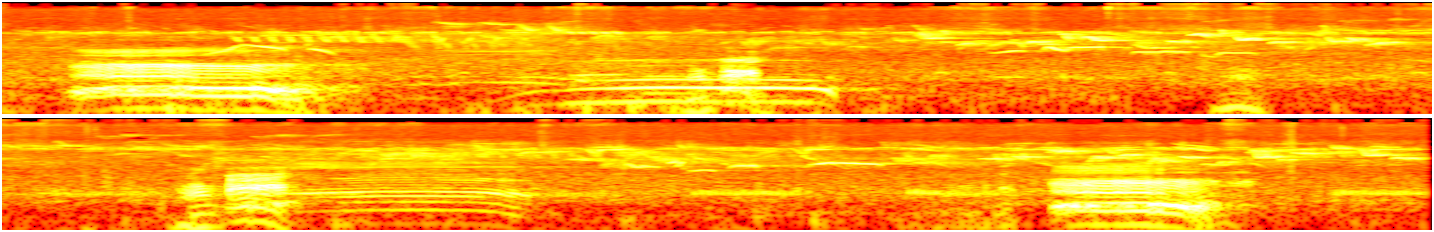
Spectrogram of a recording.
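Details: A herd of cattle walking toward a green pasture, lowing in several deep, harmonic moos spaced a few seconds apart, some short and some drawn out, with chirping birds high in the background.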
